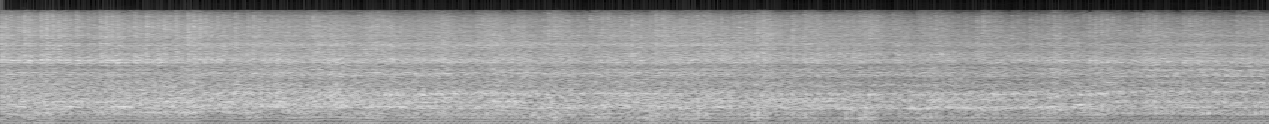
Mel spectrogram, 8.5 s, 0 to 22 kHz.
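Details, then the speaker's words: Troy-Bilt Bronco 42-inch 18.5 hp riding mower on a cold day, after a broken transaxle spring was replaced and it drives again: loud, uneven, stumbling engine note that never smooths out; owner suspects a clogged carburetor low-side jet needing drilling or cleaning. "I might have to say that carburetor back off and drill that low side jet out it is I still running like running like crud so to speak"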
